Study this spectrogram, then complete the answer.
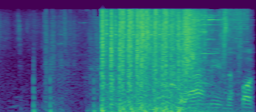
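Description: An automatic rifle fires a burst.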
